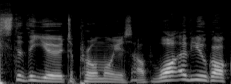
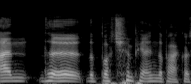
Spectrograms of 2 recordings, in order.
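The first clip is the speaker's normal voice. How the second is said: ordinary delivery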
